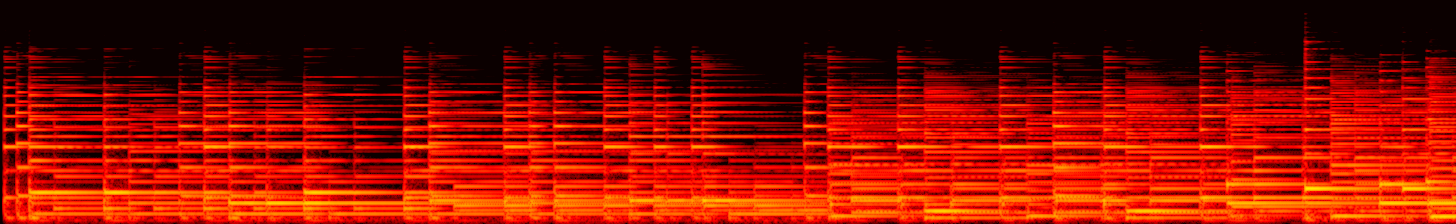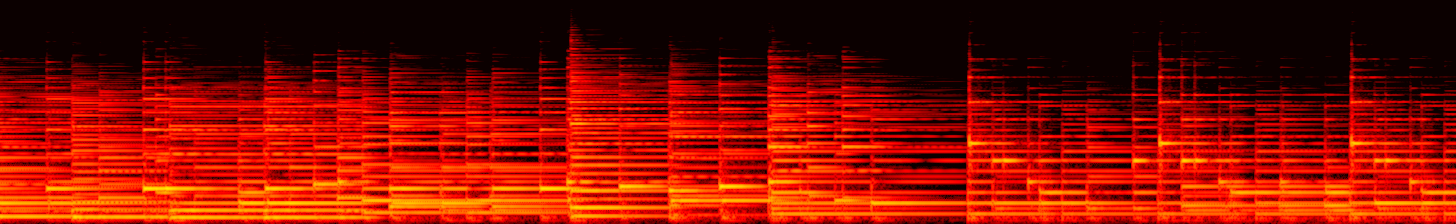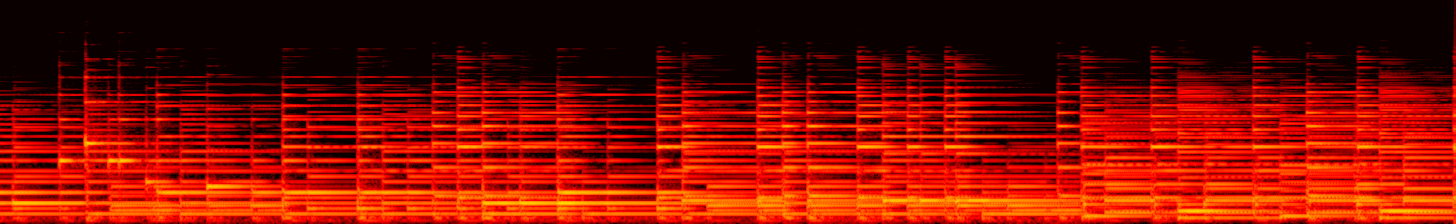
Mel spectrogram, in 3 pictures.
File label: Piano Version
